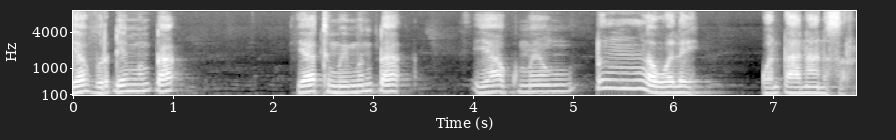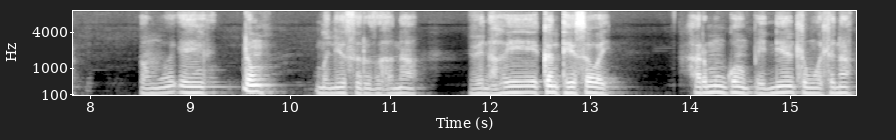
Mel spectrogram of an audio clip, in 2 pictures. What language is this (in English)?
Warji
